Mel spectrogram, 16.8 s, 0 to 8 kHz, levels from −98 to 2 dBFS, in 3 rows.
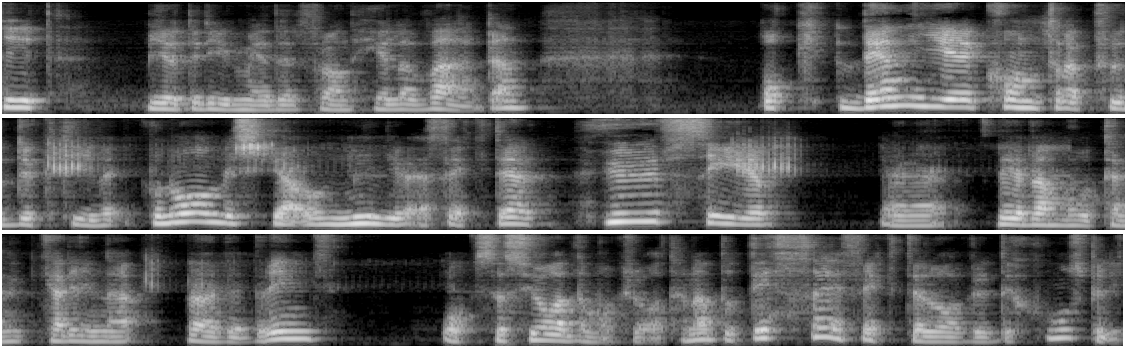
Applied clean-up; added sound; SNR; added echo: neural mask model DeepFilterNet 3.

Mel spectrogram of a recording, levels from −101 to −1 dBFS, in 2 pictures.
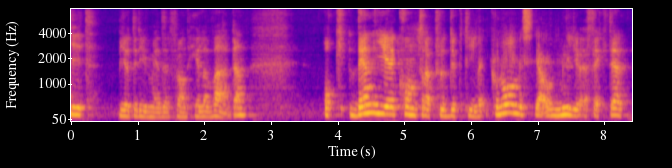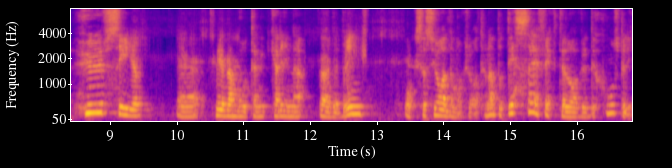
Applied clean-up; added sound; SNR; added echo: neural separator model SepFormer DNS4.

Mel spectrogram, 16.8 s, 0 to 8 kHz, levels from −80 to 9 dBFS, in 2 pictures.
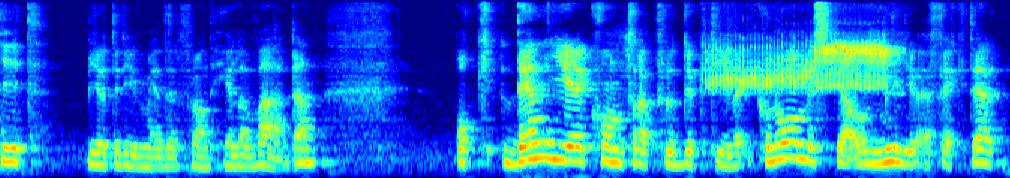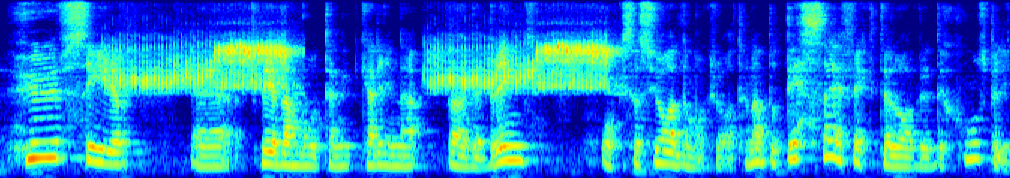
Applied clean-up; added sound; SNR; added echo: none; Chirp, tweet; -3 dB; reverberation time 0.3 s.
